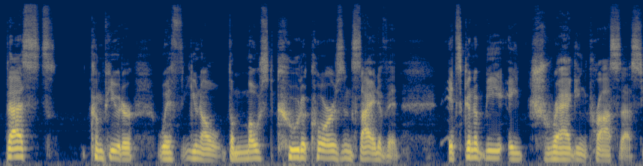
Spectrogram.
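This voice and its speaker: Male host for an informal audio journal, mid-range voice, loose rambling monologue, halting and repetitive as he thinks out loud. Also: mid-range voice. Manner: halting, informal, thinking aloud, repeats phrases.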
